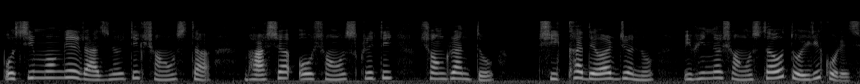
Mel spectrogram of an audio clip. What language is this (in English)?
Bangla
